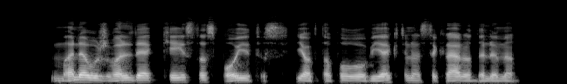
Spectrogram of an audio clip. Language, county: Lithuanian, Klaipėda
